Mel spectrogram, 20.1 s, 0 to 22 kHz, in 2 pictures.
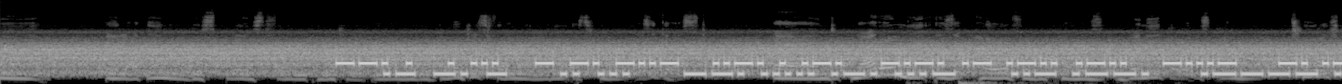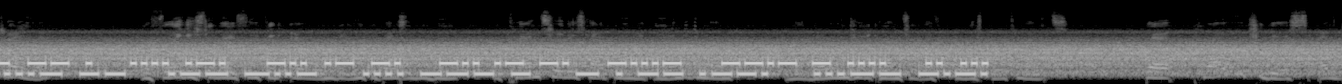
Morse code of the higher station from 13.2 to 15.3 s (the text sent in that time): DAN <BT>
